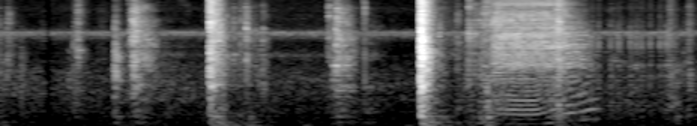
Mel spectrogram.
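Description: A household door handled and pushed shut: close knocks and clicks, one sharp bang, then a brief rattling scrape as it settles.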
